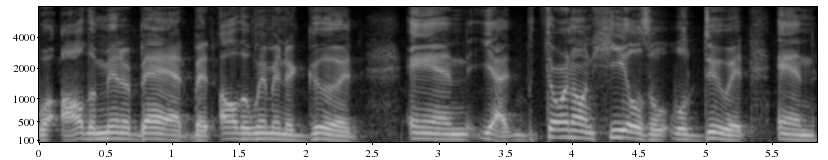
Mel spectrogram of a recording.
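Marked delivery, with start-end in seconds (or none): none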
